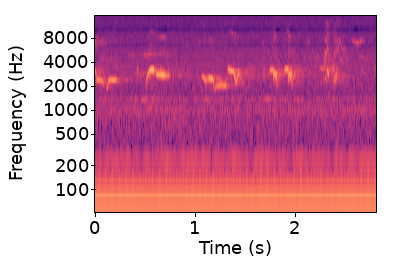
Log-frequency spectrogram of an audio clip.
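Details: Early-evening song of an American robin high in a tree: several quick, slurred whistled notes in short clusters, quiet against a persistent low hum.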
